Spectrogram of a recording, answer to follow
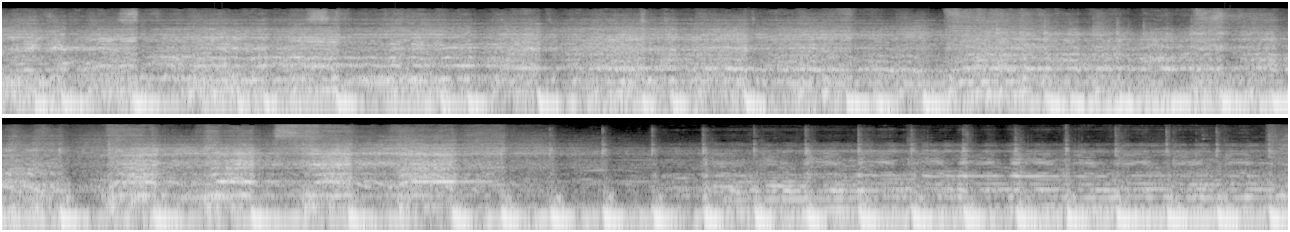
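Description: Loud live punk rock band playing through a club PA, with a crowd shouting along. About nine seconds in, the sound thins to a pulsing beat of about three hits a second.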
